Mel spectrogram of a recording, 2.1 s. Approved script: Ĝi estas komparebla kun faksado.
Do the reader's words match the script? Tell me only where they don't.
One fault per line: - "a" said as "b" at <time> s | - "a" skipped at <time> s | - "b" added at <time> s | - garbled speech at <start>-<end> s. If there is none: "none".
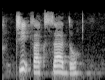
- "estas komparebla kun" skipped at 0.5 s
